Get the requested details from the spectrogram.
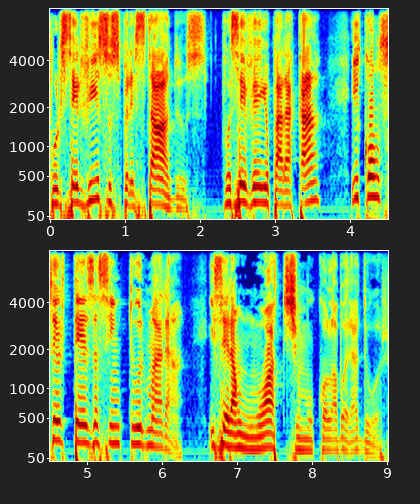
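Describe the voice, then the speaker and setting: A man puts on a hoarse character voice, fairly high and fairly slow, on a very clean recording with a silent background. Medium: read story. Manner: commanding.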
